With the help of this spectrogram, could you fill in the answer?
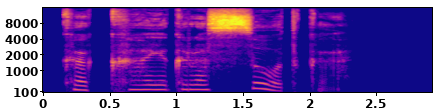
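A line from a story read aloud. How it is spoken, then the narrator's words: Breathless exclamation. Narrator (Russian): выдохнул кто-то из свиты графа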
